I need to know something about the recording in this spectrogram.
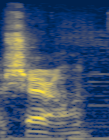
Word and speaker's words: Sharon: I honestly forgot it's pronounced Karen or Sharon. I think it's Karen? No, Sharon.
